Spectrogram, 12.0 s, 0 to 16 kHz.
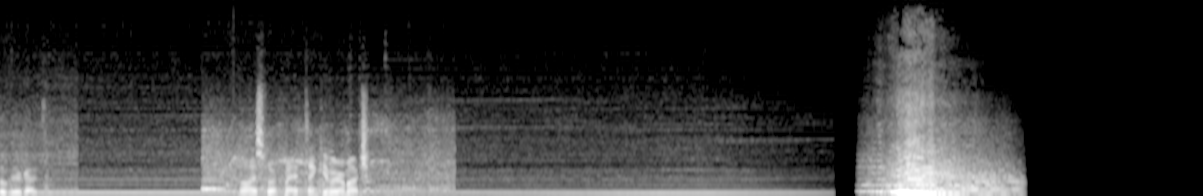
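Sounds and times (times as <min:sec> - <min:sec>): racing car engine droning: 0:00.0 - 0:10.3
racing car fly-by: 0:08.6 - 0:10.3.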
